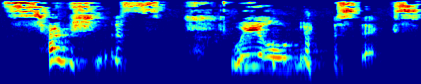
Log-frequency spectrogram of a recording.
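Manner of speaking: breathy, whispered put-on voice. Talking about the movie Clue, doing a Tim Curry impersonation. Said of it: "That was my Tim Curry impersonation".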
